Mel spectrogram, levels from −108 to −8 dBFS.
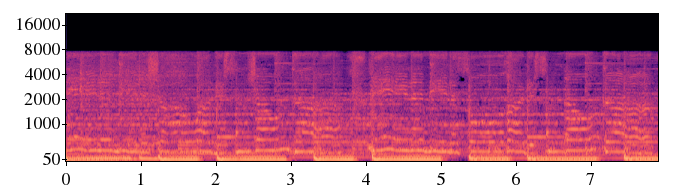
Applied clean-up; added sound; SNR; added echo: none; none; none; none.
